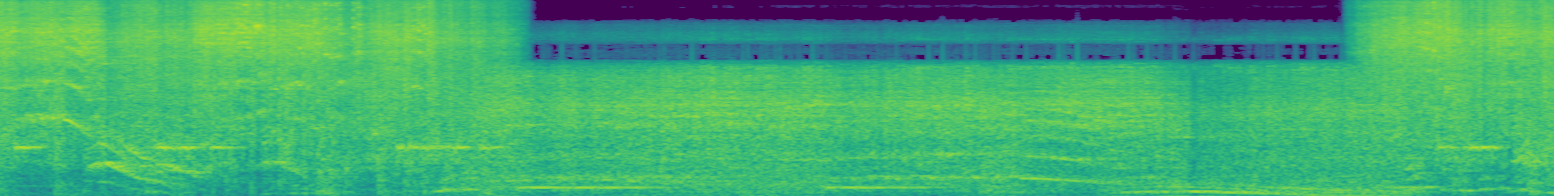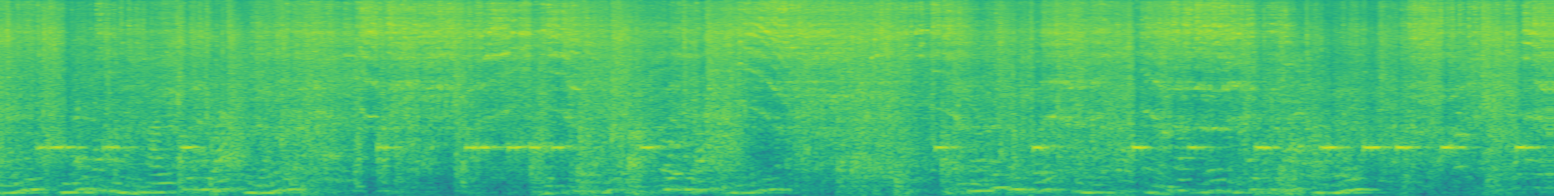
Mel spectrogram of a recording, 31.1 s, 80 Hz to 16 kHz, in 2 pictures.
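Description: Radio-controlled 1/12-scale banger cars racing on an indoor oval, with their motors running and knocks as they hit each other and the barriers. Voices and music carry on underneath, along with a short high beep that repeats on and off.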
